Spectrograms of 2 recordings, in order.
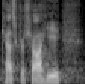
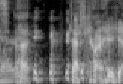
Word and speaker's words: Kashkari: So Bullard said something kind of different than, how do you pronounce his last name? Kashkari. It seems like there's kind of dissent. Kashkari. Yeah, Jesus.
